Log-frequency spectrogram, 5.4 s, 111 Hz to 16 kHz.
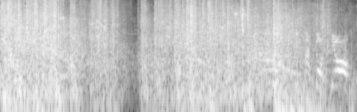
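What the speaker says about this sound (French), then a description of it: "Mitrailleuse! Une MG42!" An MG42 machine gun fires in a World War II battle in the video game Call of Duty 2, loud sustained bursts of gunfire with a short pause, mixed with shouting voices and battle noise.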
